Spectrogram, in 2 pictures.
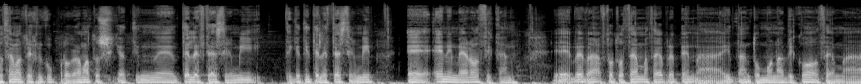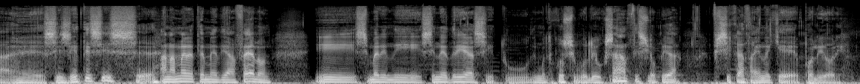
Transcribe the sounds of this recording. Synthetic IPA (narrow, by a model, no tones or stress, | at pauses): t̪o̞θe̞mɐt̪ue̞θnikupɾo̞ɣɾɐmɐt̪o̞sʝɐt̪ind̪eleft̪eɐst̪iɣmi | ʝɐt̪id̪ele̞ft̪eɐst̪iɣmiʔenime̞ɾo̞θikɐnḛve̞veɐːft̪o̞t̪o̞θe̞mɐθɐe̞pɾe̞pe̞nɐ̰ḭt̪ɐnt̪o̞mo̞nɐðiko̞θe̞mɐ̰sizit̪isisɐnɐme̞ne̞t̪e̞me̞nðiɐfe̞ɾo̞n | isime̞ɾinisine̞ðɾiɐsḭt̪ṵðimo̞t̪i̥kusiɱvuliuksɐnθisio̞piɐfi̥sikɐθɐine̞ce̞̰po̞lio̞̰ɾi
